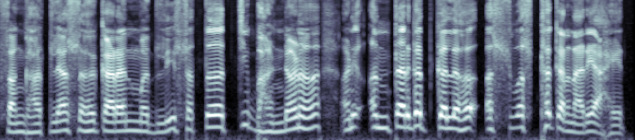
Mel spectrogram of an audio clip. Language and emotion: Marathi, disgusted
